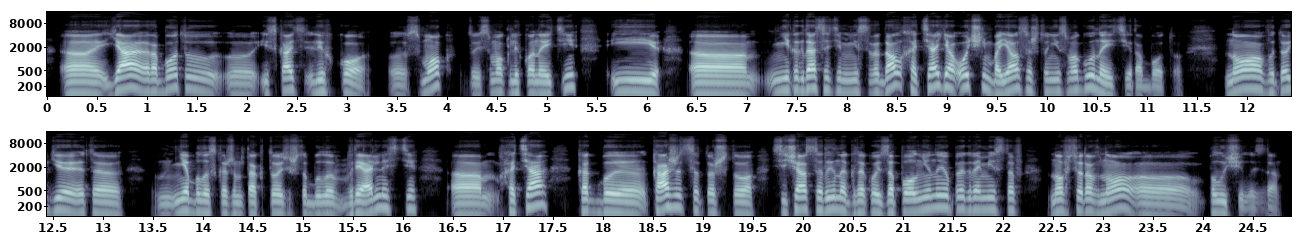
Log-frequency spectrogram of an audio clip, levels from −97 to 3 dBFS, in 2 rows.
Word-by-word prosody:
а, 135 Hz, 0 st, +5 dB
я 165 Hz, -, +7 dB
работу, 150 Hz, -7 st, -4 dB
э, -, -, -14 dB
искать 160 Hz, +5 st, 0 dB
легко, 140 Hz, +2 st, -3 dB, 0.2 s
э, 110 Hz, -, -11 dB
смог, 165 Hz, -, -2 dB
то 115 Hz, -, -12 dB
есть 110 Hz, -, -9 dB
смог 140 Hz, -1 st, -5 dB
легко 135 Hz, 0 st, -3 dB
найти 130 Hz, +10 st, -3 dB, 0.3 s
и, 145 Hz, -1 st, -2 dB, 0.3 s
а, 125 Hz, -1 st, +6 dB, 0.2 s
никогда 165 Hz, +4 st, +1 dB
с 175 Hz, -, -9 dB
этим 155 Hz, -3 st, -9 dB
не 145 Hz, -, -8 dB
страдал. 140 Hz, +11 st, +2 dB
Хотя 190 Hz, -2 st, 0 dB
я 195 Hz, -3 st, +3 dB
очень 195 Hz, -2 st, 0 dB
боялся, 160 Hz, +5 st, +2 dB
что 150 Hz, -, -9 dB
не 150 Hz, 0 st, -8 dB
смогу 160 Hz, +6 st, -4 dB
найти 115 Hz, -, -3 dB
работу. 100 Hz, -1 st, -11 dB, 0.4 s
Но 170 Hz, +6 st, +3 dB
в 140 Hz, -3 st, -10 dB
итоге 165 Hz, +2 st, -2 dB
это 135 Hz, -4 st, 0 dB, 0.4 s
не 120 Hz, +7 st, 0 dB
было, 140 Hz, -1 st, -3 dB
скажем 125 Hz, -1 st, -7 dB
так, 125 Hz, +1 st, -2 dB
той, 135 Hz, -1 st, -2 dB
что 130 Hz, +3 st, -7 dB
было 125 Hz, +1 st, -3 dB
в 110 Hz, 0 st, -16 dB
реальности. 165 Hz, +6 st, +2 dB, 0.3 s
Ам, 120 Hz, -1 st, +2 dB
хотя 195 Hz, +10 st, +3 dB, 0.3 s
как 150 Hz, -2 st, -1 dB
бы 135 Hz, -2 st, +1 dB
кажется 175 Hz, 0 st, +4 dB
то, 140 Hz, -1 st, -6 dB
что 125 Hz, 0 st, -3 dB
сейчас 170 Hz, +4 st, +1 dB
рынок 160 Hz, -4 st, -3 dB
такой 135 Hz, 0 st, -2 dB
заполненный 145 Hz, +8 st, -1 dB
у -, -, -4 dB
программистов, 165 Hz, -2 st, -5 dB, 0.3 s
но 145 Hz, +2 st, 0 dB
всё -, -, -2 dB
равно, 120 Hz, -, -2 dB
э, -, -, -34 dB
получилось, 100 Hz, -10 st, -7 dB
да. -, -, -12 dB
140 Hz, 145 wpm, -23 LUFS, 125-165 Hz, 0.4 s, я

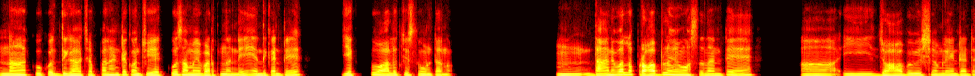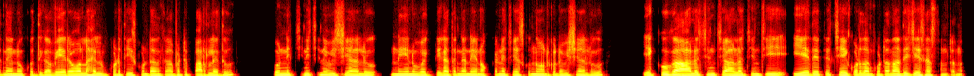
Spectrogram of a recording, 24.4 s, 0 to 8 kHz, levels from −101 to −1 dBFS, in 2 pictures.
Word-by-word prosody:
నాకు 155 Hz, +1 st, +2 dB
కొద్దిగా 135 Hz, -1 st, +3 dB
చెప్పాలంటే 155 Hz, +5 st, +1 dB
కొంచెం 140 Hz, -3 st, +1 dB
ఎక్కువ 120 Hz, +9 st, -3 dB
సమయం 155 Hz, -2 st, +4 dB
పడుతుందండి. 120 Hz, -2 st, +1 dB, 0.2 s
ఎందుకంటే, 135 Hz, +4 st, 0 dB, 0.7 s
ఎక్కువ 135 Hz, +7 st, -7 dB
ఆలోచిస్తూ 145 Hz, -1 st, -1 dB
ఉంటాను. 105 Hz, -3 st, -2 dB, 1.3 s
హ్మ్. 125 Hz, 0 st, +2 dB, 0.2 s
దానివల్ల 165 Hz, +6 st, +3 dB
ప్రాబ్లమ్ 150 Hz, +6 st, +5 dB
ఏమొస్తదంటే 145 Hz, -1 st, 0 dB, 0.9 s
ఆహ్, 125 Hz, -1 st, -1 dB, 0.2 s
ఈ -, -, 0 dB, 0.4 s
జాబు 130 Hz, +3 st, +2 dB
విషయంలో 145 Hz, +1 st, -1 dB
ఏంటంటే, 135 Hz, +2 st, -2 dB
నేను 130 Hz, -2 st, +2 dB
కొద్దిగా 120 Hz, -1 st, -3 dB
వేరే 115 Hz, +3 st, +2 dB
వాళ్ళ 135 Hz, 0 st, +3 dB
హెల్ప్ 130 Hz, 0 st, +1 dB
కూడా 135 Hz, -2 st, 0 dB
తీసుకుంటాను 130 Hz, +1 st, -1 dB
కాబట్టి, 130 Hz, +2 st, -3 dB
పర్లేదు. 120 Hz, +1 st, 0 dB, 0.6 s
కొన్ని 150 Hz, +1 st, +2 dB
చిన్న, 150 Hz, 0 st, -3 dB
చిన్న 165 Hz, 0 st, -2 dB
విషయాలు, 130 Hz, -1 st, 0 dB, 0.4 s
నేను 125 Hz, 0 st, +3 dB
వ్యక్తిగతంగా, 130 Hz, +2 st, -1 dB
నేనొక్కడినే 120 Hz, +3 st, -1 dB
చేసుకుందాం 125 Hz, 0 st, -1 dB
అనుకున్న 120 Hz, 0 st, -3 dB
విషయాలు, 120 Hz, 0 st, -2 dB, 0.7 s
ఎక్కువగా 160 Hz, +2 st, +4 dB
ఆలోచించి, 150 Hz, +1 st, -1 dB
ఆలోచించి 135 Hz, -1 st, 0 dB, 0.4 s
ఏదైతే 155 Hz, +3 st, 0 dB
చేయకూడదనుకుంటానో 140 Hz, 0 st, 0 dB
అదే 140 Hz, +2 st, 0 dB
జేసేస్తుంటాను. 120 Hz, -6 st, -3 dB
135 Hz, 115 wpm, -23 LUFS, 125-145 Hz, 1.3 s, ప్రాబ్లమ్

